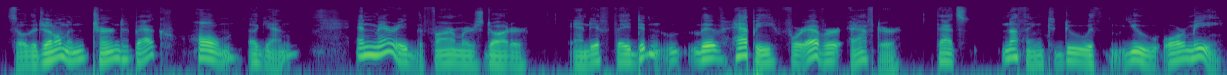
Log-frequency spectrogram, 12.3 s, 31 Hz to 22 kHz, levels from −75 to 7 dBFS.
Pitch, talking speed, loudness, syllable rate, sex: 115 Hz, 140 wpm, -22 LUFS, 3.9 syllables/s, male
